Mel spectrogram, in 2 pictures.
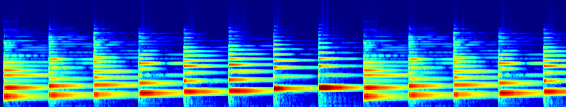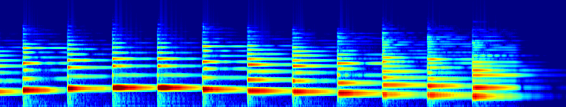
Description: scale of c sharp harmonic; Essentials of Music Theory: Elementary

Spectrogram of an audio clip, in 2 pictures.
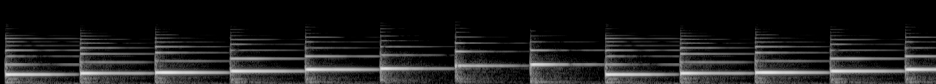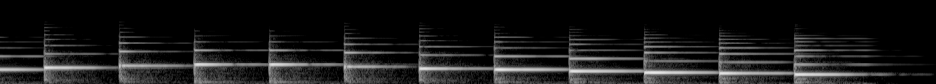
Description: scale of a sharp harmonic; Essentials of Music Theory: Elementary

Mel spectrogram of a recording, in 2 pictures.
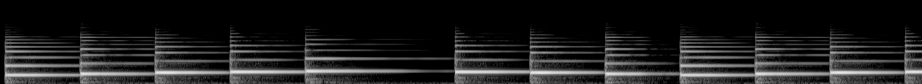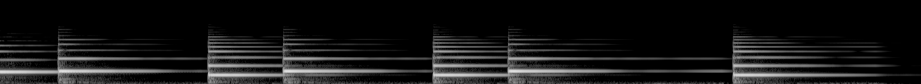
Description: augmented fourth; Essentials of Music Theory: Elementary

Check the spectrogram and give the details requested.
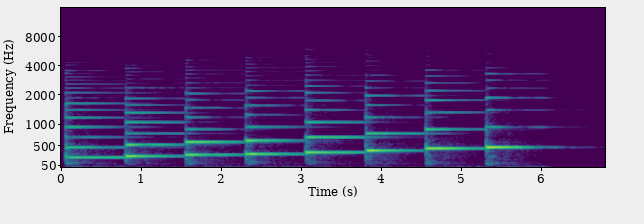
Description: scale of b flat; Essentials of Music Theory: Elementary

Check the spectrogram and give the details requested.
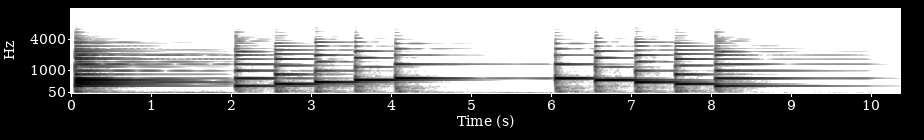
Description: dominant seventh; Essentials of Music Theory: Elementary

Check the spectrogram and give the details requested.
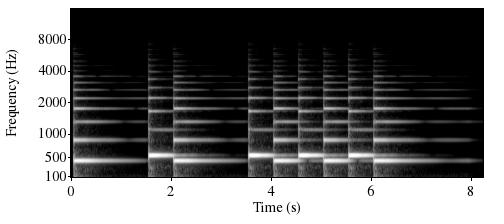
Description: major third; Essentials of Music Theory: Elementary

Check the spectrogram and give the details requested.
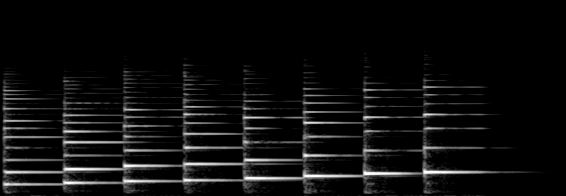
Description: scale of c flat; Essentials of Music Theory: Elementary

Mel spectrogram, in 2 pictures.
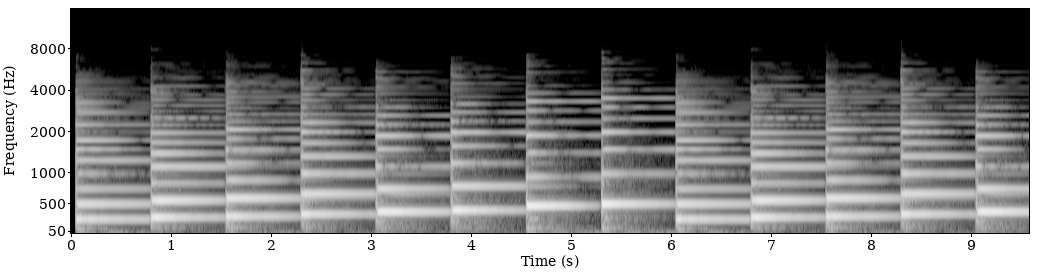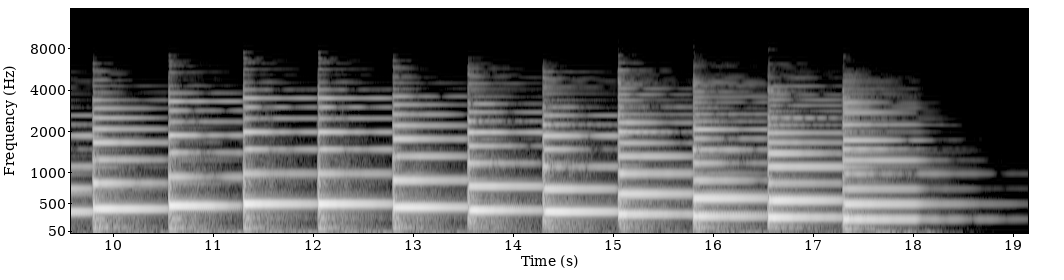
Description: scale of b harmonic; Essentials of Music Theory: Elementary

